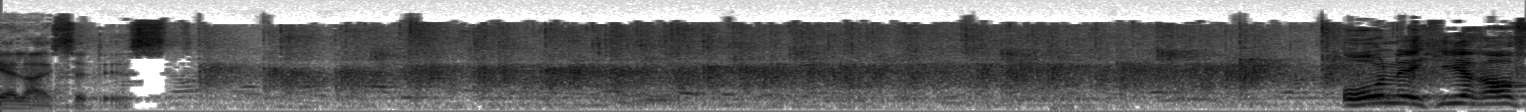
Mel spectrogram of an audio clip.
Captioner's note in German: Beifall CDU und Freie Demokraten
